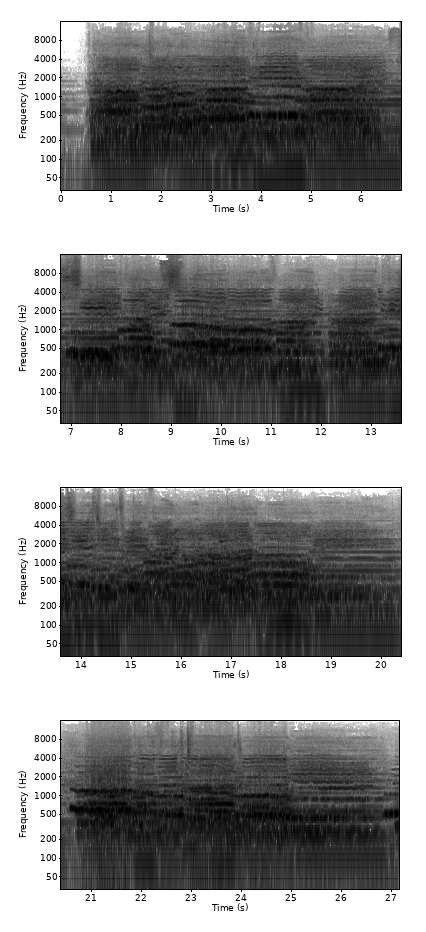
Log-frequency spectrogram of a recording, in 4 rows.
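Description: Church choir singing, over held low bass notes of an organ. It begins about half a second in, with short breaks between sung phrases about 12 and 20 seconds in.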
